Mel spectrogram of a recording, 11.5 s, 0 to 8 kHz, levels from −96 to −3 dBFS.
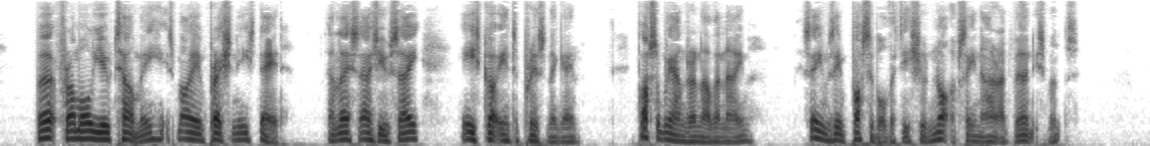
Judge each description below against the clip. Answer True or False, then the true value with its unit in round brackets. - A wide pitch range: True (6.0 semitones)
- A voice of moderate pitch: False (120 Hz)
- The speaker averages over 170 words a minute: True (180 wpm)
